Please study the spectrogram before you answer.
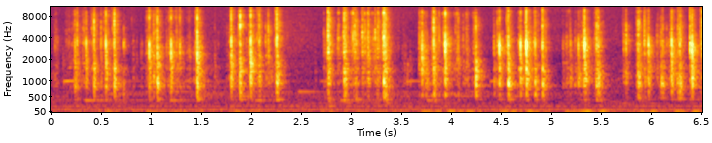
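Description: Fingertips in green rubber gloves press and tap keys across a full-size black plastic mechanical keyboard with its keycaps on, lying flat on a white table, with some hand sweeping over the surface. Quick, bright plastic clacks come in rapid bursts separated by short pauses, each tap dry and clipped with almost no ring.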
